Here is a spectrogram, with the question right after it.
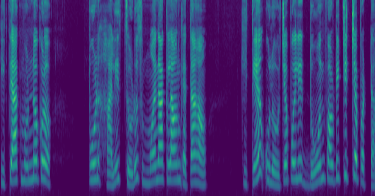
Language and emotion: Goan Konkani, disgusted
